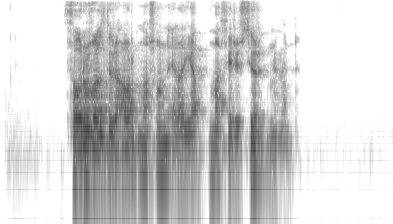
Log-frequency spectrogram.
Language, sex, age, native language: Icelandic, male, 20-29, Icelandic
